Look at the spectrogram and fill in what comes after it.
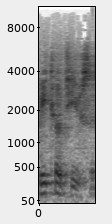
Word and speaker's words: Betelgeuse: And there's one big star there called Betelgeuse, or Betelgeuse as someone pronounced it.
